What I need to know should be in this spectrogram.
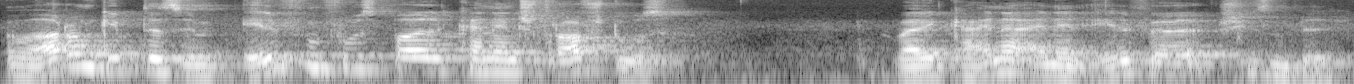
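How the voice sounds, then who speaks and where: Male comedy co-host, mid-pitched with animated melody, casual gag-telling, echoey with slight noise. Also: measured pace. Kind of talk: casual joke-telling banter. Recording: echoey room, faint noise.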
